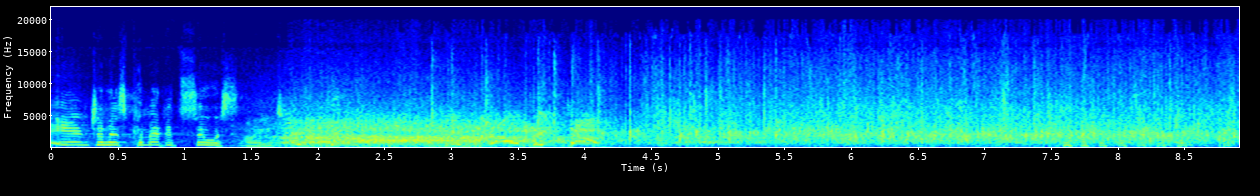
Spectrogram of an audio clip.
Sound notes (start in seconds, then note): 5.8 audience applauding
